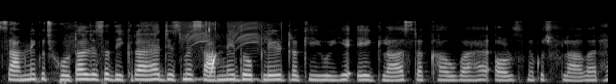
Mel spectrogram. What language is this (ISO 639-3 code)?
hin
